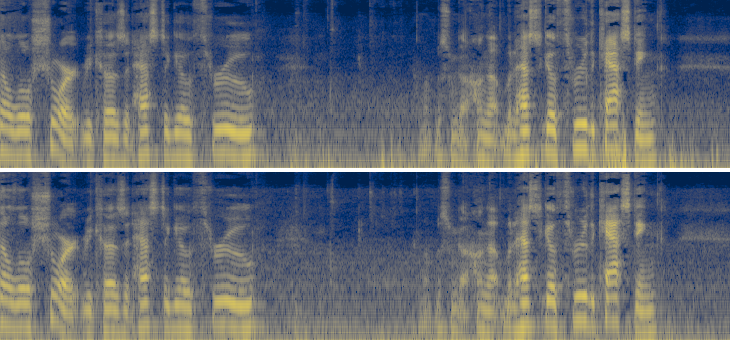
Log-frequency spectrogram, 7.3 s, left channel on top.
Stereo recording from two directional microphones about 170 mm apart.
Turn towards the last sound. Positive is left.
turn(degrees=20)  # may be behind; listen again after turning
